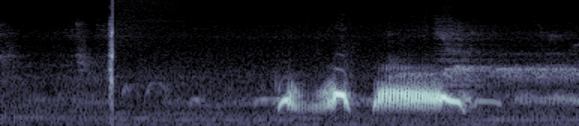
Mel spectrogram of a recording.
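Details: Calls of spotted doves, used to stir captive doves into calling: a sharp click, then a loud wavering two-note coo ending in a long, rough, drawn-out note, with a faint trailing murmur.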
